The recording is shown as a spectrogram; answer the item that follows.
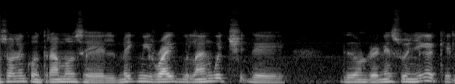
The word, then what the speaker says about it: Mek wi Rayt wi Langwich: El libro es un alfabeto ilustrado del criollo limonense y, si no me equivoco, se pronuncia Make Me write with Language del Limón Criol Alphabet, publicado por la EUNA, por la Universidad Nacional.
